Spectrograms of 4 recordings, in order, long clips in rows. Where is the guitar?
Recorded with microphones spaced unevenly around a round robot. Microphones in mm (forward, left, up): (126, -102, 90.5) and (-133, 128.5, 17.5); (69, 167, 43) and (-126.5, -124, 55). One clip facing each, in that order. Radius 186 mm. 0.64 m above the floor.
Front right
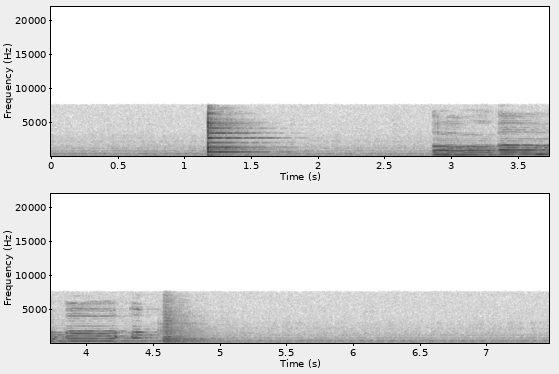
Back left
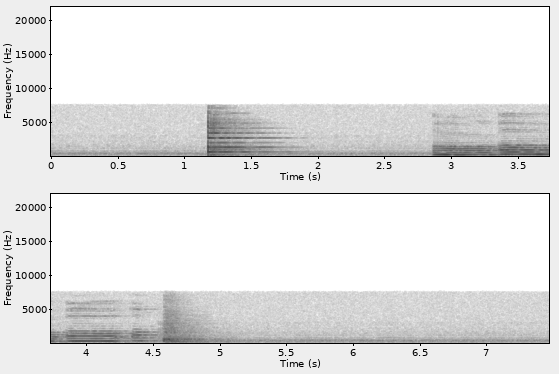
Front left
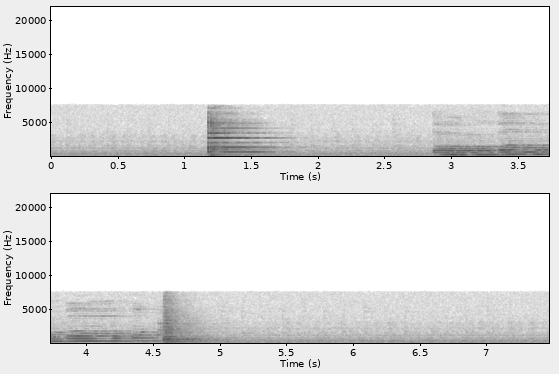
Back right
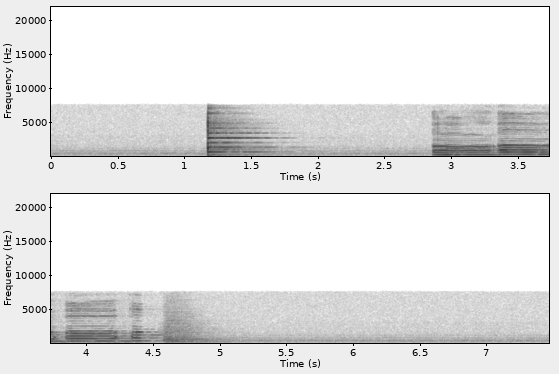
110° right, 2.5 m.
